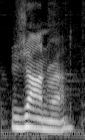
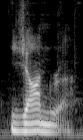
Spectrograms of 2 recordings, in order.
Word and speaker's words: genre: We say genre. Genre. Word genre. This kind of sounds French.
